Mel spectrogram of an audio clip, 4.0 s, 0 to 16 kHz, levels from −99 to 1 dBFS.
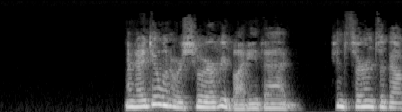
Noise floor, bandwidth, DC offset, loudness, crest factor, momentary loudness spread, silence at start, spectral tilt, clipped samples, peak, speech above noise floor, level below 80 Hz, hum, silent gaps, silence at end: -82 dBFS; 7.2 kHz; under 0.1%; -22 LUFS; 14 dB; 11 LU; 1.25 s; -8 dB/octave; under 0.1%; -8 dBFS; 61 dB; -66 dBFS; none; none; 0 s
